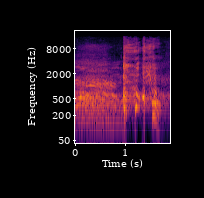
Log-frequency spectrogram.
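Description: A person coughs sharply a few times in quick succession after swallowing an insect, close and loud, following a brief stretch of strained throat sound.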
